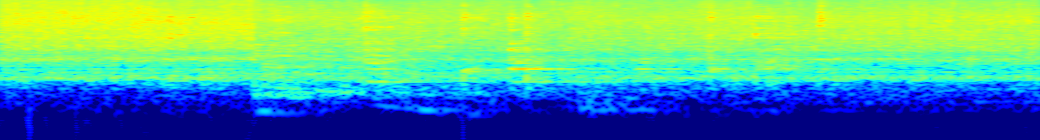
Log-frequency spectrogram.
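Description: Sliced onions, curry leaves and whole spices frying in oil in a pan, with a steady sizzle and stirring. The sizzle eases slightly a little over a second in.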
